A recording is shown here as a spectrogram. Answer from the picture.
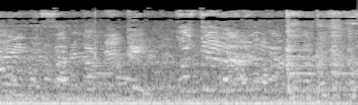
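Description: A group of young women shouting and singing together inside a bus, over a steady, heavy low rumble.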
